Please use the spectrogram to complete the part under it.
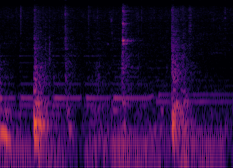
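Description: Fresh garlic added to hot annatto oil in a pan over medium heat: a soft sizzle with a few distinct clinks and scrapes of a utensil against the pan, close and moderately loud.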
